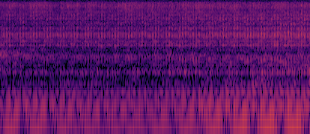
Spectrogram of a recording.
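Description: Faint steady low hum with light background hiss, and no voices.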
